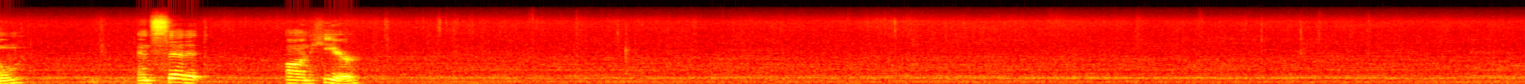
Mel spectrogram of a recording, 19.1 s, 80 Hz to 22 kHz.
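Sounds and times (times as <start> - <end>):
honeybees buzzing: 0.0 - 19.0
faint ticks: 4.7 - 8.8, 15.7 - 17.3.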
